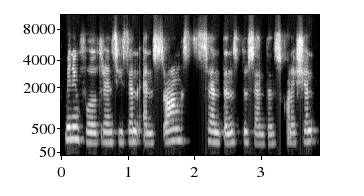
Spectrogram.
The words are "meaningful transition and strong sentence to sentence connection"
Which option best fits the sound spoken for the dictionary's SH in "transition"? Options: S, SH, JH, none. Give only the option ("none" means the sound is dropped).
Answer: S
